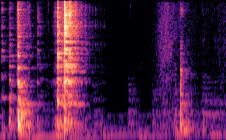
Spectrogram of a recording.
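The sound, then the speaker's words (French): A fork mixes butter with seaweed and lemon juice, producing a few soft clinks and scrapes against the dish, with quiet gaps between them. “je vais pouvoir mélanger, toujours à la fourchette, mon beurre avec mes algues et mon jus de citron”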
